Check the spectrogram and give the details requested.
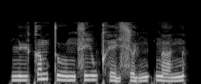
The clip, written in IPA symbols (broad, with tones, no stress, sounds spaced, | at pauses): n̪ yː˨ k ɐ˥ m t̪ uː˨ ŋ s iː˧ w kʰ e˨˩ j s ɵ˨˩ ɥ ŋ ɪ˥ k̚ n̪ ɐ˨˥ n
